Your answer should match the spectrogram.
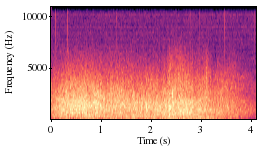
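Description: Small sea waves washing onto a stony beach, a steady hiss that eases slightly near the end.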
